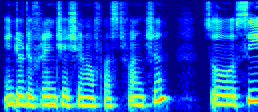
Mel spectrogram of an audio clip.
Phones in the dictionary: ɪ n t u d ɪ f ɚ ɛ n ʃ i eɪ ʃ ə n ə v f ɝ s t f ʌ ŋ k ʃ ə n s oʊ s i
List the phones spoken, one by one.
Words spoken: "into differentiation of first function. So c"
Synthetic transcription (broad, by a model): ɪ n t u d ɪ f ɚ ɛ n ʃ i eɪ ʃ ə n ə v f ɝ s t f ʌ ŋ k ʃ ə n s oʊ s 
